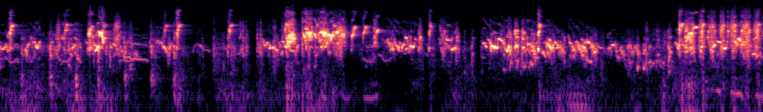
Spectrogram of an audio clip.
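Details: Australian parrots keep up a long run of overlapping chirps, squeaks and warbles, loud bursts alternating with short quieter gaps.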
